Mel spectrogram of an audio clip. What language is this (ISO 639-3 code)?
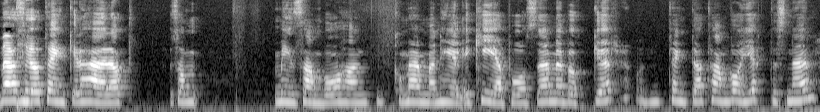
swe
